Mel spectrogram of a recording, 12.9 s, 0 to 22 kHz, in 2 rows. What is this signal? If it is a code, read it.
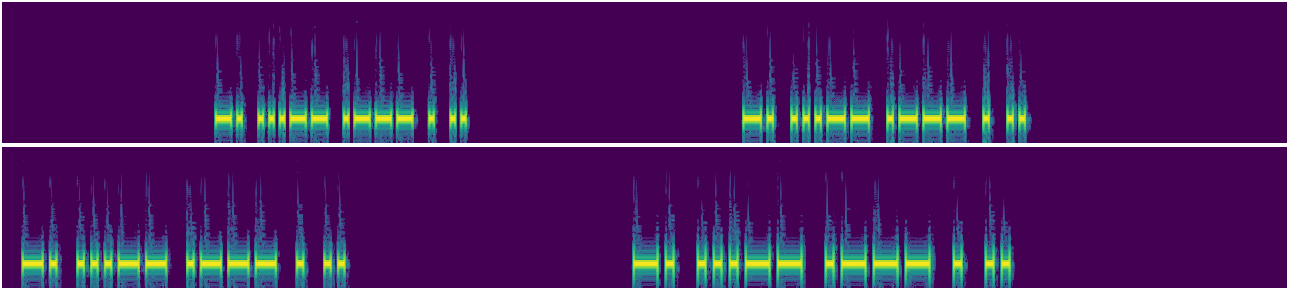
Morse code, heard as a keyed tone, about 36 wpm, 700 Hz. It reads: N3JEI N3JEI N3JEI N3JEI
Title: Speed Racing - USA 1x3 Call Signs 30wpm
